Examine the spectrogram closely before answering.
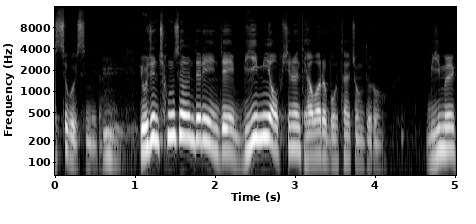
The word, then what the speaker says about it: MEME: 혹시 어떻게 읽는지 혹시 아시겠습니까? 미미. 네. 저도 처음에 매매. 맞습니다. 저도 처음에 매매 미미라고 읽는 줄 알았는데 네네. 보니까 밈이라는 단어. 밈. 요즘에 많이 쓰고 있는 밈이라는 단어가 MEME입니다.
